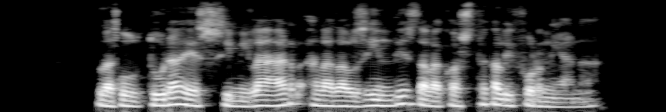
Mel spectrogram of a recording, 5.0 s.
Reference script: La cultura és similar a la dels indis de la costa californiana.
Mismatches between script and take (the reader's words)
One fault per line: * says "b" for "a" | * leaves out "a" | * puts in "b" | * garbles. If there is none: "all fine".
all fine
